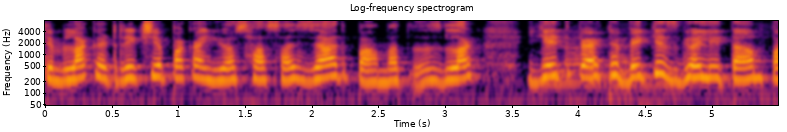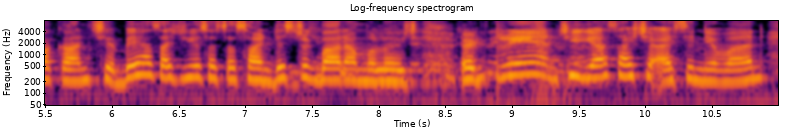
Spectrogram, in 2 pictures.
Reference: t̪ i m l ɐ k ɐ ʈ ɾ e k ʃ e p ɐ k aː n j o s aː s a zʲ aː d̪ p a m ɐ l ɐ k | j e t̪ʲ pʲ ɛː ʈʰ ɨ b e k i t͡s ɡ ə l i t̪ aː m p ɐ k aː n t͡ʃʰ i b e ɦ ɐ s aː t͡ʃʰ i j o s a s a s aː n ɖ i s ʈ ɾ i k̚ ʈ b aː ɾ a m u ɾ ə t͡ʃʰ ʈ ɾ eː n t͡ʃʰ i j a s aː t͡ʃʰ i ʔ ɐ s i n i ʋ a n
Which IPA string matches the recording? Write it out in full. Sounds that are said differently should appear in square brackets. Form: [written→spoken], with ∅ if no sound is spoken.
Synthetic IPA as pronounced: t̪ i m l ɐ k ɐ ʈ ɾ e k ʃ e p ɐ k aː n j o s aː s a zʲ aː d̪ p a m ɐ l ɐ k | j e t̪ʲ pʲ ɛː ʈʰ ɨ b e k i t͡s ɡ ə l i t̪ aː m p ɐ k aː n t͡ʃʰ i b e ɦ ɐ s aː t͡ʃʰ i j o s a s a s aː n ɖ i s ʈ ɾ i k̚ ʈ b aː ɾ a m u [ɾ→l] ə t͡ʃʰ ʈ ɾ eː n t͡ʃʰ i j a s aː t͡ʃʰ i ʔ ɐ s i n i ʋ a n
